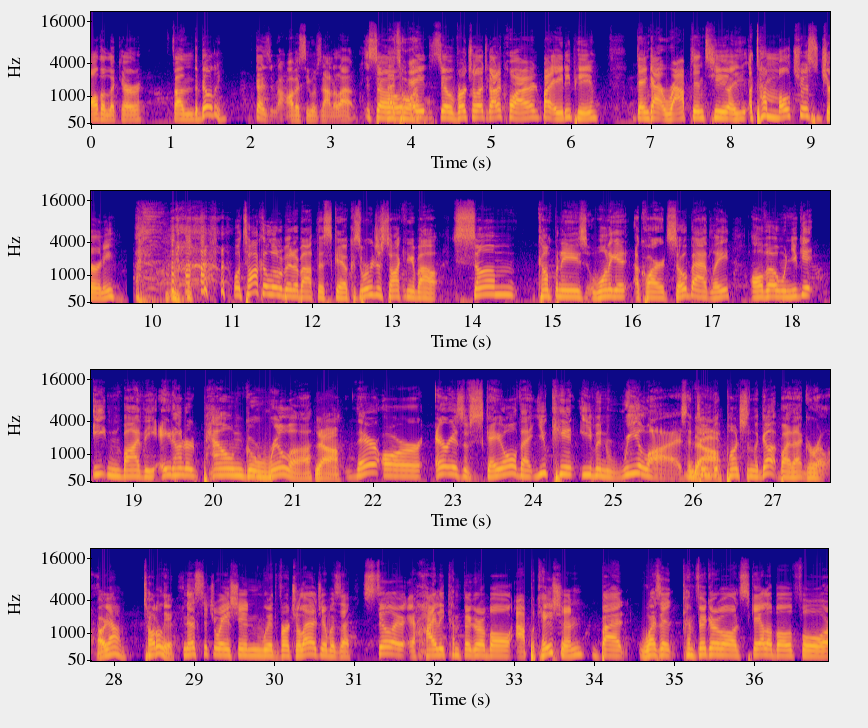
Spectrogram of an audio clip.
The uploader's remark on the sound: Live from UNLEASH America in the Workhuman booth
